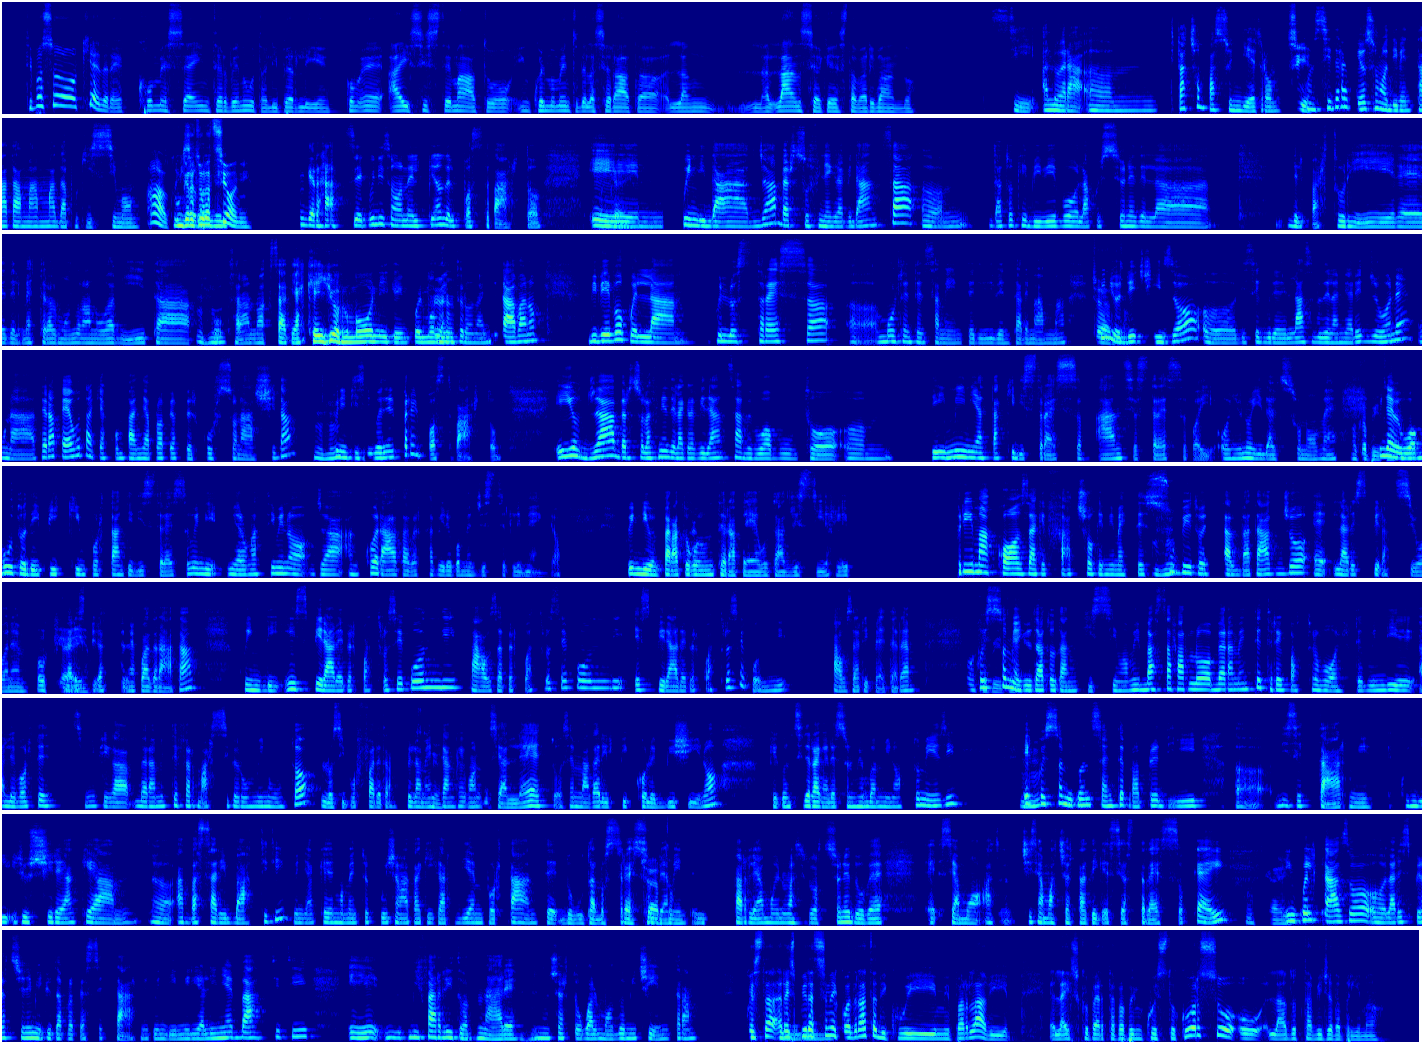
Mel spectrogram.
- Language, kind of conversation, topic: Italian, podcast, Come gestisci lo stress quando ti assale improvviso?
- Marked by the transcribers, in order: laughing while speaking: "Grazie"; laughing while speaking: "anche gli ormoni"; tapping; chuckle; "proprio" said as "propio"; "cosa" said as "cuosa"; in English: "settarmi"; "aiuta" said as "iuta"; in English: "settarmi"; "proprio" said as "propio"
